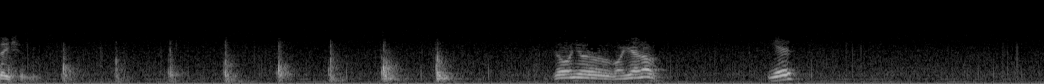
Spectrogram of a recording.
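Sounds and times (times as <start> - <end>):
footsteps approaching: 0.0 - 4.9
speech: 5.7 - 6.8, 7.7 - 8.1.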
